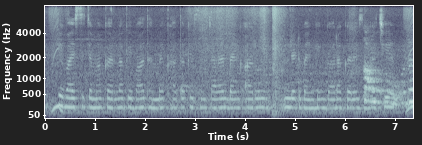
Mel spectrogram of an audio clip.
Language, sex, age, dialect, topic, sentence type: Maithili, female, 18-24, Angika, banking, question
